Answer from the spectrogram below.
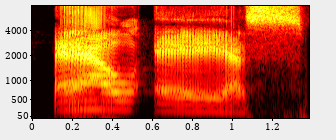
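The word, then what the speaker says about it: Alisaie: alphanod pronounced alphanon and al-ass pronounced alas and they're very strict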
